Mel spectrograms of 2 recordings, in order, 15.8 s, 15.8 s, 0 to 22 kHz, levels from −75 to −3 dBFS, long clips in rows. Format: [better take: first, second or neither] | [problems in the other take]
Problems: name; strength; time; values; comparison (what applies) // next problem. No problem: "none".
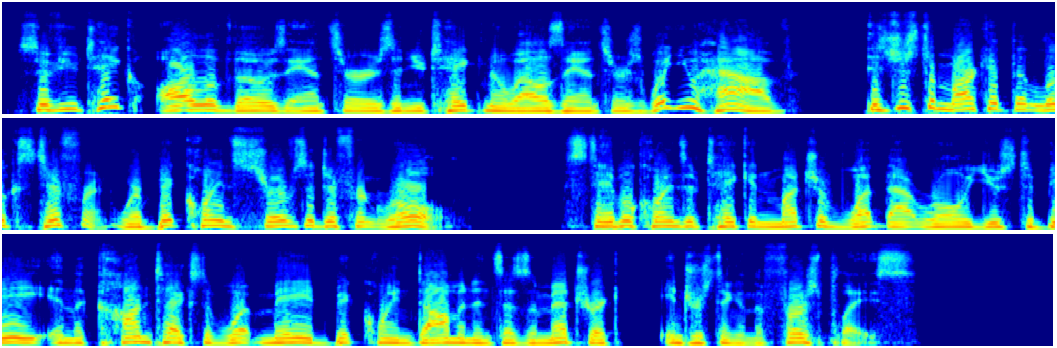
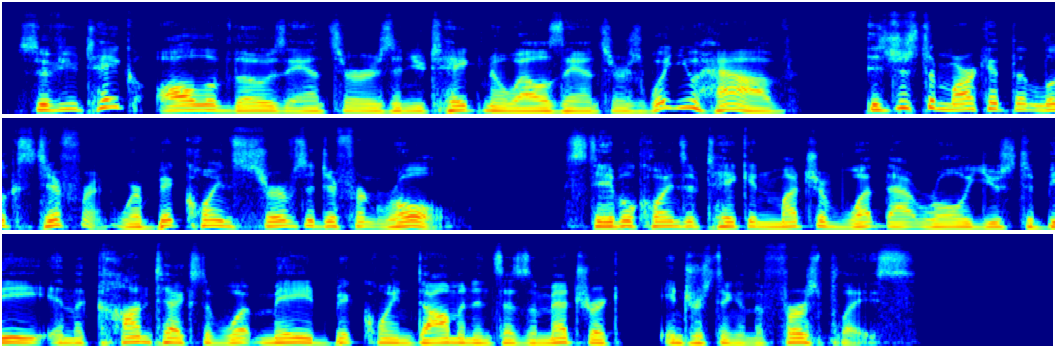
second | distortion; slight; 9% of the sound clipped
